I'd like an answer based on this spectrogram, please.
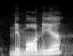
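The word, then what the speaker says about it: pneumonia: जैसे यदि बात करें एस से मतलब सिफिलिस, एस से हो गया हमारा सिफिलिस, P से निमोनिया। ठीक है, निमोनिया P से शुरू होता है और P साइलेंट रहता है इसके अंदर।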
